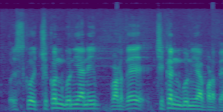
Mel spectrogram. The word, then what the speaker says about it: चिकनगुनिया: है, लेकिन वो इसको चिकनगुनिया नहीं पढ़ते, चिकनगुनिया पढ़ते हैं। जो स्पेलिंग है वो भी चिकन वाला ये पढ़ते हैं, हालांकि ये इसका जो वो चिकन है, KU आता है, ठीक है।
